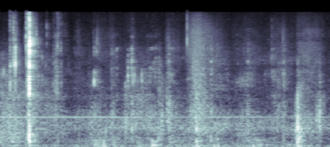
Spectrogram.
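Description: Close-miked mouth sounds of chewing and swallowing the last bite, with one loud click about half a second in and scattered quieter clicks. A cloth towel rustles near the end.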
